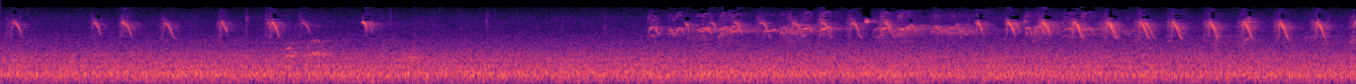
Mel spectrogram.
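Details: Nestling yellow warblers call from their nest: high, thin, short notes repeated about three per second, building into a dense, overlapping chatter of rapid high peeps in the second half, set against steady heavy rumbling noise.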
